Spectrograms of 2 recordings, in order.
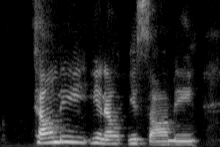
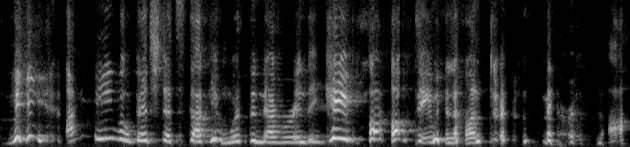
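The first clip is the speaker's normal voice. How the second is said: laughing; 11 semitones higher, 6 dB louder than usual. Real, not acted. Laughing at her own joke.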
